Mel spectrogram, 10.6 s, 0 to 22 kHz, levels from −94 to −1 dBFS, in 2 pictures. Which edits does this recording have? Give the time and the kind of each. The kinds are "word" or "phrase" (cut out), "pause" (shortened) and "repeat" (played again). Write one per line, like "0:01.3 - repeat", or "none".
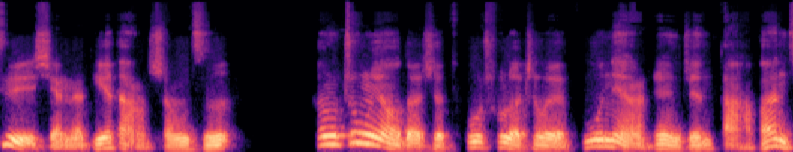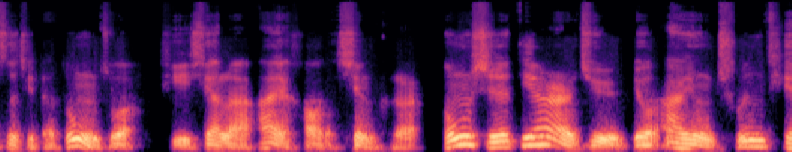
0:06.3 - pause
0:08.2 - pause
